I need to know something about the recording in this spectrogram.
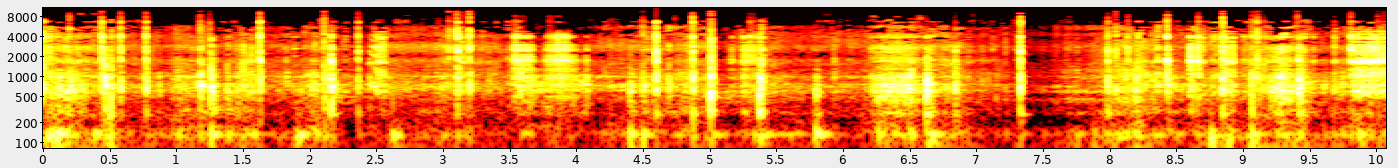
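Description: A bicycle rattles and clatters over bumps.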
